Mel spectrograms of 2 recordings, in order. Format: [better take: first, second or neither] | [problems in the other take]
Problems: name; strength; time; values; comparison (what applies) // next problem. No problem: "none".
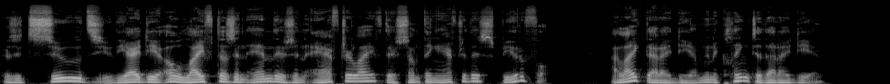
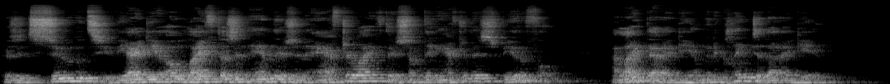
first | off-mic speech; far // room echo; noticeable; dies away in 0.5 s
